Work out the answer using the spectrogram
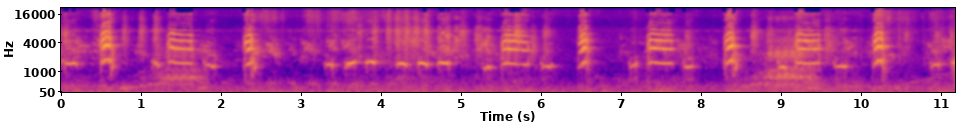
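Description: A cockatiel sings a string of bright whistled notes broken by rich, slightly raspy chirps, coming about once a second in an uneven rhythm.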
